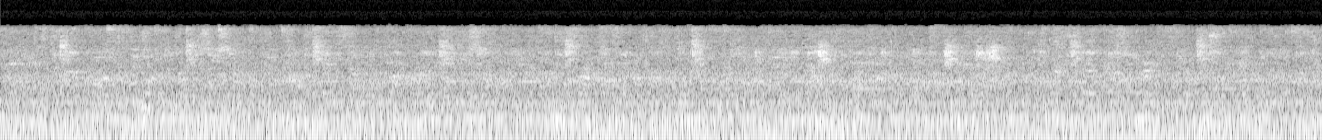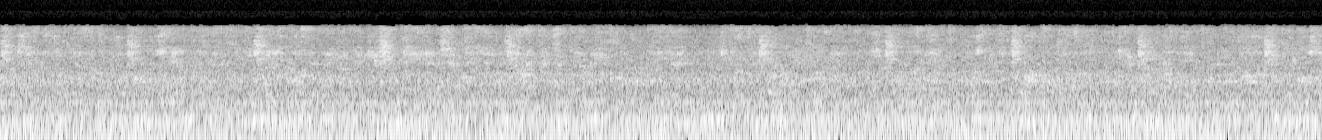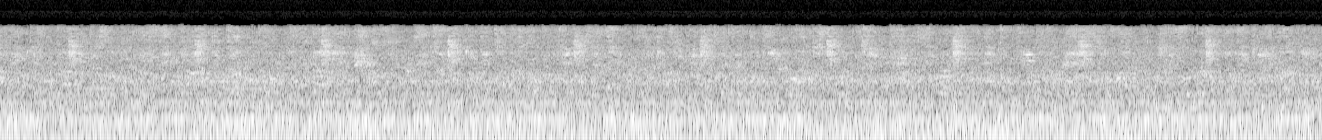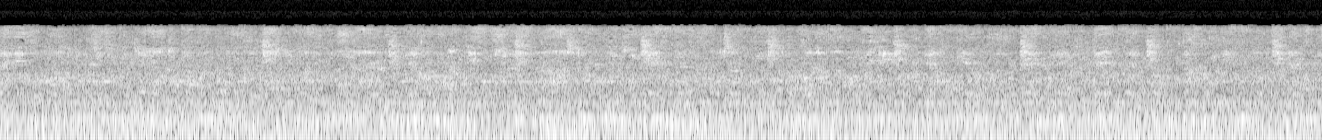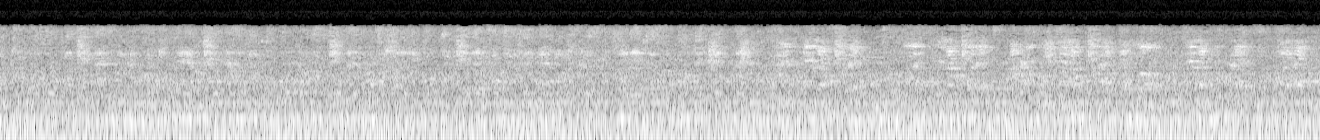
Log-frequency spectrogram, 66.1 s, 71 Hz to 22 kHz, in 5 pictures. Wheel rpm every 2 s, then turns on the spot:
0, 0, 0, 0, 0, 0, 0, 0, 0, 0, 0, 0, 0, 0, 0, 0, 0, 0, 0, 0, 0, 0, 0, 0, 0, 0, 0, 0, 0, 0, 0, 0, 0.
none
